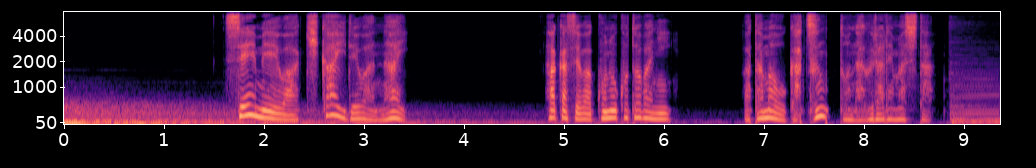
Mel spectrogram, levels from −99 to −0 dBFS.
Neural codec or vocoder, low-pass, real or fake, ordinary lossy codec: none; 7.2 kHz; real; none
